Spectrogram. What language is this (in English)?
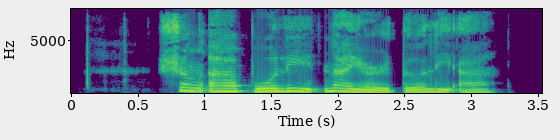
Chinese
